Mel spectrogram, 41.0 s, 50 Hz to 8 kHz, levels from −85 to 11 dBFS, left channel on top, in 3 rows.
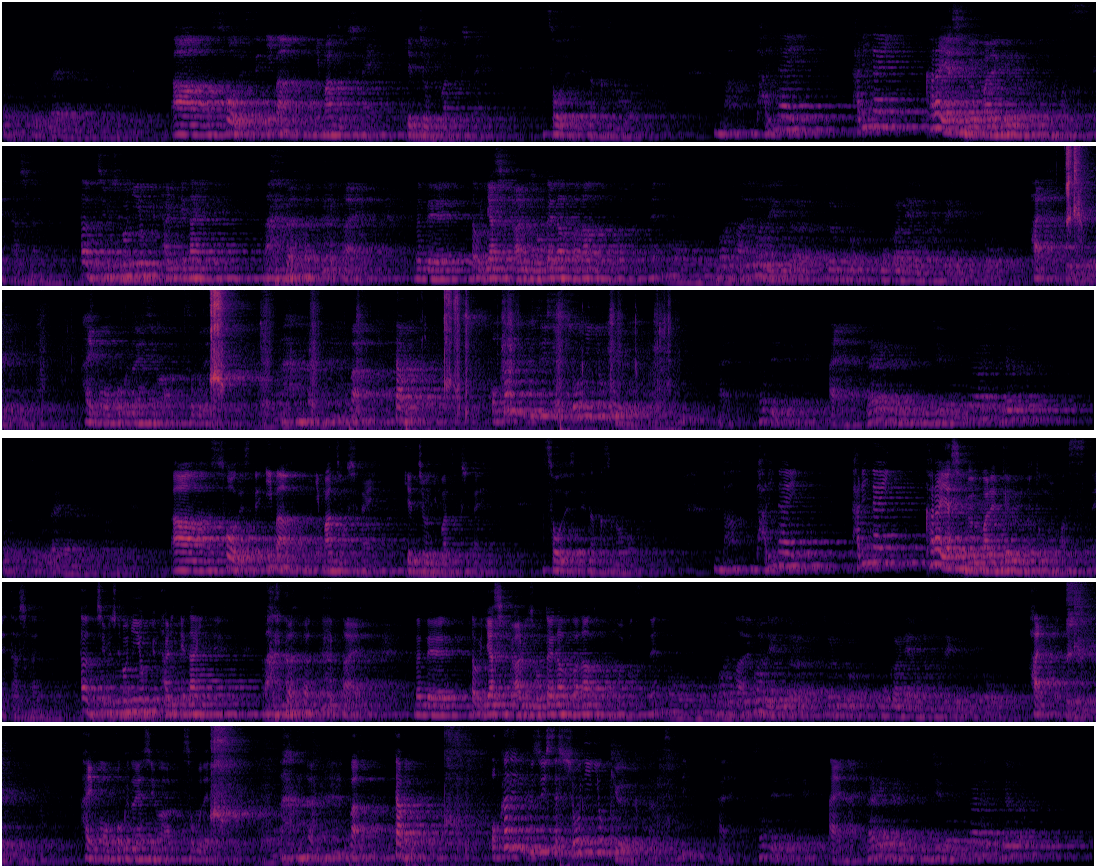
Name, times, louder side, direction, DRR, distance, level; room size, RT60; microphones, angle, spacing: voice 1, 0.0-1.7 5.0-5.4 13.8-16.0 16.9-17.2 21.9-24.4 24.6-26.2 27.0-27.7 30.5-31.7 36.5-37.5 38.1-40.1, equal, 30° right, -8 dB, 1.4 m, -56 dB
voice 2, 2.1-4.7 5.0-6.0 6.8-7.9 8.5-10.0 10.6-11.1 11.5-14.1 14.6-16.5 17.0-21.9 22.9-23.0 26.5-26.9 28.3-30.2 30.8-32.5 33.5-35.9 36.3-36.5 37.7-38.1, right 1 dB, 65° right, 2 dB, 0.9 m, -49 dB
sound 1, 26.8-35.8, left 12 dB, 80° left, 0.3 m, -47 dB
13.0 x 4.8 x 3.8 m, 2.9 s
head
